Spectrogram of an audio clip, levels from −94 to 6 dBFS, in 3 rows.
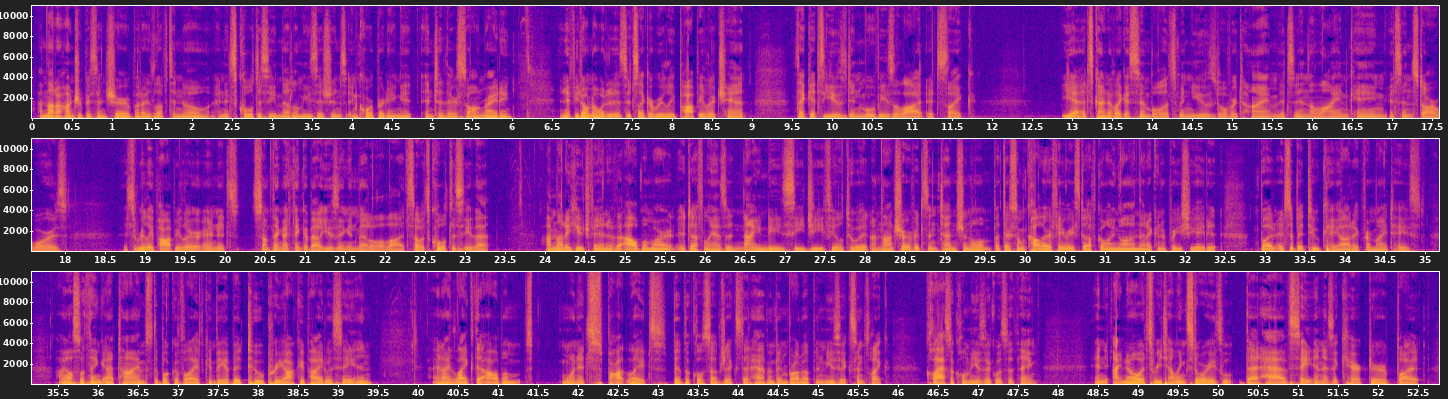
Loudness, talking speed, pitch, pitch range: -19 LUFS, 210 wpm, 105 Hz, 95-115 Hz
